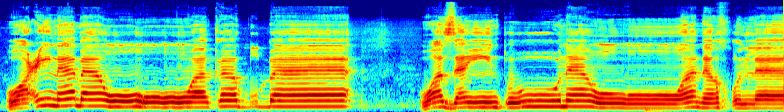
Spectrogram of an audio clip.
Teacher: دو زبر کی تنوین کو ہم الف مدہ سے کنورٹ کرتے ہوئے لمبا کر کے وقف کریں گے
